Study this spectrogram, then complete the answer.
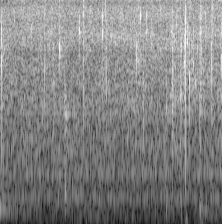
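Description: Fenugreek seeds and chopped garlic fry in oil while being stirred continuously, as a tempering for drumstick dal. A faint, even sizzle is broken by scattered crackles and pops, with no talk.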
